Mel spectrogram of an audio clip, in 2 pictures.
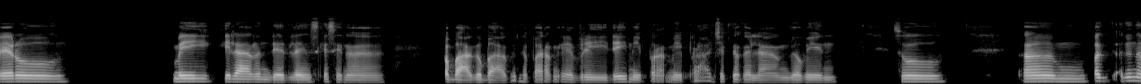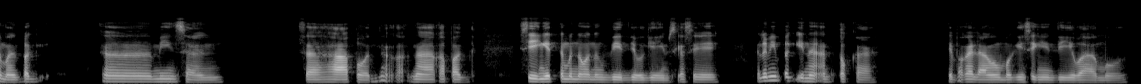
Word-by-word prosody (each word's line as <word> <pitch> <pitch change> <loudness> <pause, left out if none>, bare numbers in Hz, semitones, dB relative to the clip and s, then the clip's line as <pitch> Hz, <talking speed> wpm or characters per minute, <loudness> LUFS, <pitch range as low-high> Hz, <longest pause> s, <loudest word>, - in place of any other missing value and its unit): pero 135 0 +5 1.2
may 140 0 +4
kailangang 125 -4 +3
deadlines 110 -1 0
kasi 120 -2 -5
na 105 0 -4 0.6
pabago-bago 105 -1 +1
na - - -9
parang - - -2
everyday 110 +3 -1
may 110 -2 -3
pro - - -4
may 110 -1 -4
project - - -9
na - - -1
kailangang 105 -1 -4
gawin. 110 0 -3 0.7
So, 135 - -3 1.1
um, 135 -1 +3
'pag 160 -1 +2 0.2
ano 170 - +1
naman 115 -10 +1
'pag 125 - 0 0.7
ah, 130 -1 +1
minsan 115 -4 -3 0.8
sa 115 0 +4
hapon 115 +4 0
naka 200 - -6
nakakapag 115 -1 0 0.4
singit 130 -1 +7
naman 125 -1 +1
ako 120 - +3
ng 115 -1 -2
video 110 -1 +1
games, 105 -1 -3
kasi 115 -1 -3 0.4
alam 170 +3 +2
mo 190 - +3
yung 185 - -25
'pag 170 - -6
inaantok 130 -4 -1
ka, 110 -2 -5 0.8
'di - - -1
ba 115 - -5
kailangan 110 -2 +4
mong 110 - -3
magising 110 +1 -2
'yong 110 -1 -4
diwa 105 -1 0
mo, 100 +1 -9
115 Hz, 130 wpm, -25 LUFS, 110-130 Hz, 1.2 s, singit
